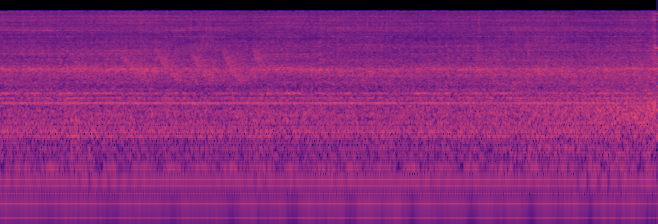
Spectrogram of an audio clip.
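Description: Electric disc sander running steadily, a knife blade held against its wet sandpaper disc: a steady motor hum under an even hiss of wet sanding.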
